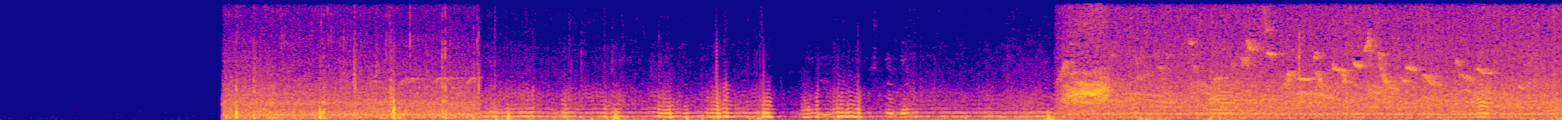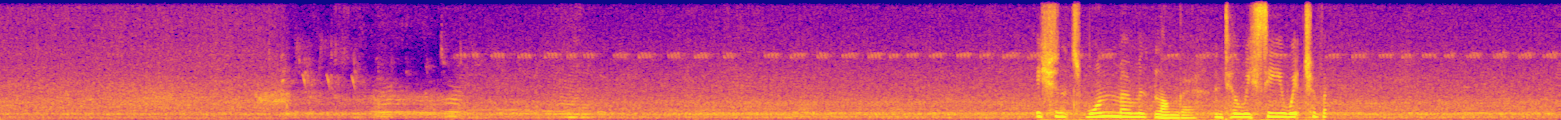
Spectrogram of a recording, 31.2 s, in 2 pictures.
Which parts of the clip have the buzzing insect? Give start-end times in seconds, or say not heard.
2.2-31.1.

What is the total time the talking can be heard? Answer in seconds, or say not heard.
3 s.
